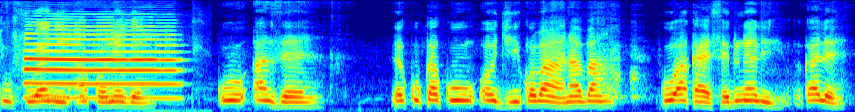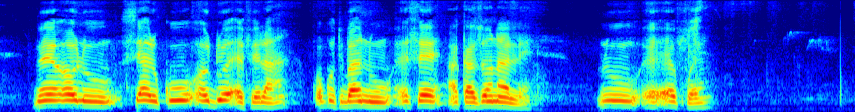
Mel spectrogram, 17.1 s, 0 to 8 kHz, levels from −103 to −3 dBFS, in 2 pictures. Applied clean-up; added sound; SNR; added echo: none; Wind instrument, woodwind instrument; -4 dB; none.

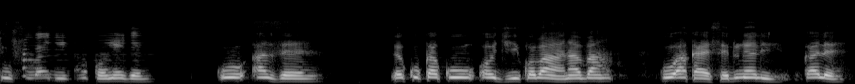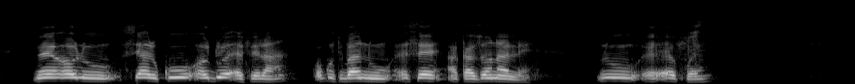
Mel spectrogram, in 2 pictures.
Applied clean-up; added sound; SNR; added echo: neural mask model DeepFilterNet 3.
